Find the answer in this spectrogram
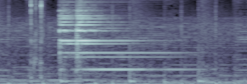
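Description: A short click, then a bright bell chime that rings out and fades over about a second and a half: the notification-bell sound effect of a subscribe-button animation, over rock music.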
